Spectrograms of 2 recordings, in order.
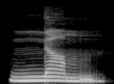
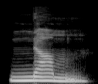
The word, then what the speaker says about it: numb: my back aches numb you don't pronounce the b numb sometimes when I sit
